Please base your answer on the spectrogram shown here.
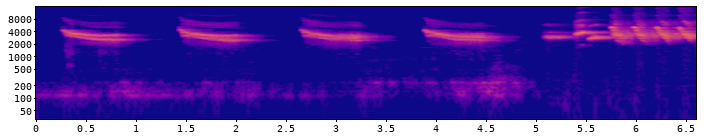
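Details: Asian pied starling singing gacor: four loud, descending whistled notes spaced about a second apart, then a rapid jumble of buzzy, chattering phrases. Meant as a tutor recording for beginner birds.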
